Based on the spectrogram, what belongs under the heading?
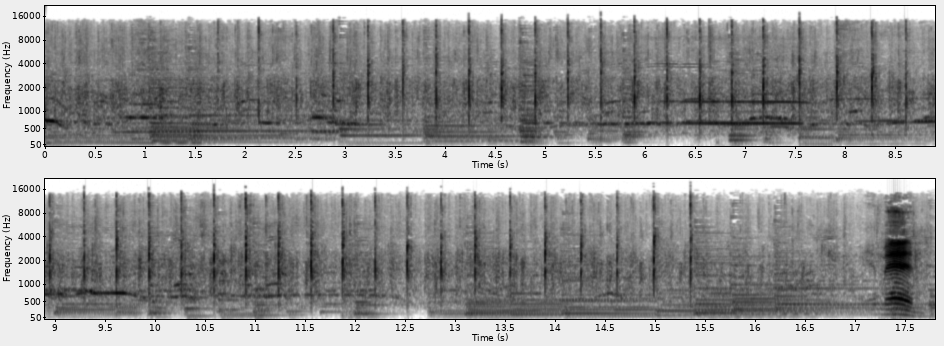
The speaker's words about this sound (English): Let's give the Lord a good hand clap of praise as this young man is being baptized. Amen. Come on, let's praise God for a new birth.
